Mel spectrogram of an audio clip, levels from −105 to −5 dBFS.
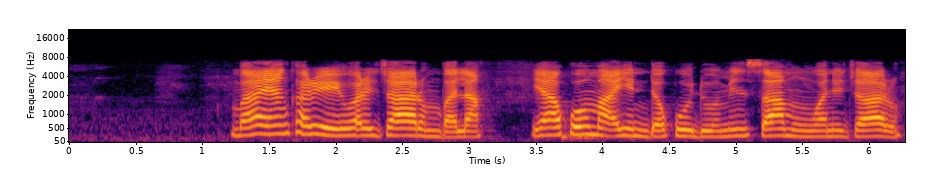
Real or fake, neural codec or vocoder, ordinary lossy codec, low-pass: real; none; none; 7.2 kHz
